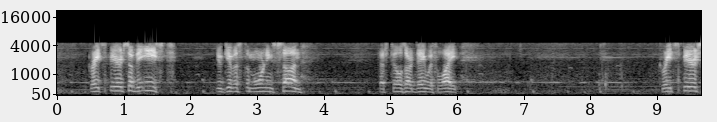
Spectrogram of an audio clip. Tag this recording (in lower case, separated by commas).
speech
